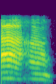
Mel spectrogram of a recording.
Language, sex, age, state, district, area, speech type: Malayalam, female, 60+, Kerala, Malappuram, rural, conversation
